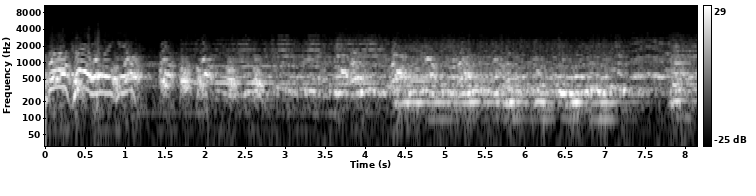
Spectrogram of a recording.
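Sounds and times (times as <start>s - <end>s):
team of sled dogs barking and yipping excitedly: 0.0s - 8.0s
sled dogs whimpering and yelping: 0.9s - 7.3s.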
